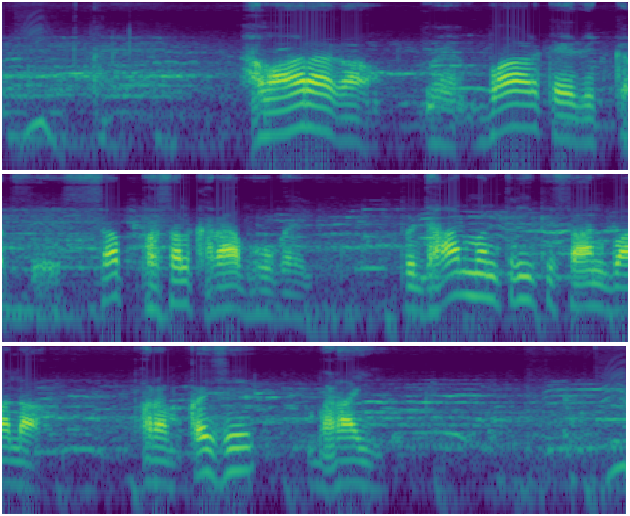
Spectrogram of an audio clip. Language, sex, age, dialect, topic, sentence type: Bhojpuri, male, 36-40, Northern, banking, question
